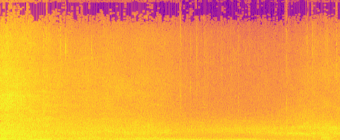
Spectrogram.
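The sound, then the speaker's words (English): A Honda Pilot SUV rolls by, a loud, steady rumble of engine and tire noise that swells slightly early on and holds for several seconds, with no voices. “Sorry, Honda Pilot.”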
